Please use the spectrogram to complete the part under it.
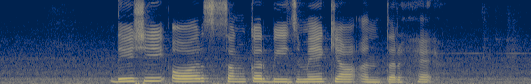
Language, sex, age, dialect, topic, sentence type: Hindi, female, 18-24, Marwari Dhudhari, agriculture, question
